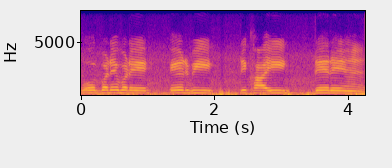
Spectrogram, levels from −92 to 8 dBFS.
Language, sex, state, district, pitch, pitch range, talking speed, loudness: Hindi, female, Haryana, Jhajjar, 245 Hz, 235-250 Hz, 125 wpm, -13 LUFS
